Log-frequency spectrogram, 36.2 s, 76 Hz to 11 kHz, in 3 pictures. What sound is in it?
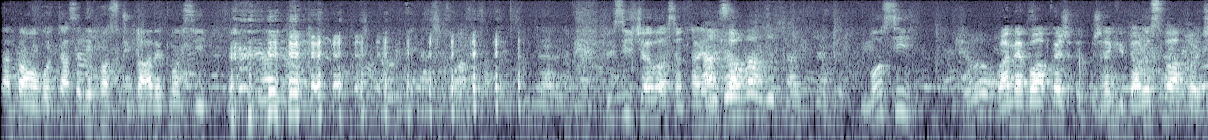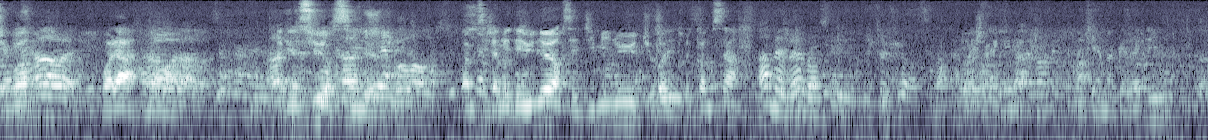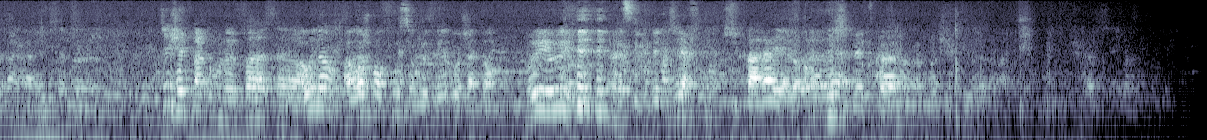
Laughter and voices in a French street. Good stereo spread. Minidisc recording September 2006.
